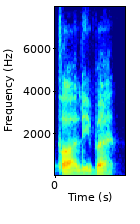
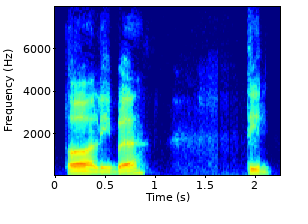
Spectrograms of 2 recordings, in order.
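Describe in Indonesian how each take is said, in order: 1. Akhiran dihilangkan setelah -at. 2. Akhiran -in dilafalkan. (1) "kalau di keseharian kan harokat terakhir nggak dibaca" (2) "ini tentu kalau mau dibaca lengkap"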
